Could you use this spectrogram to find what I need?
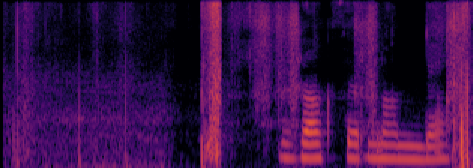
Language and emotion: Russian, neutral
